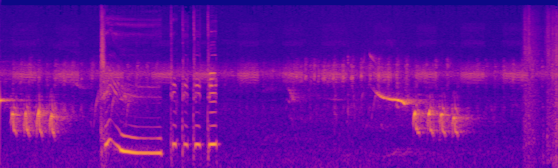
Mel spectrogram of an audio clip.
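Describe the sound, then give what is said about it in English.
A Bower's shrike-thrush, a songbird from near Cairns, sings short whistled phrases of a few quick descending notes, with squawking calls and brief chirps between them. “They're songbirds, and this species is only found in a small area near Cairns. Their song is made up of a quiet note and then four louder ones.”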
